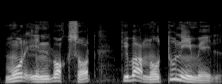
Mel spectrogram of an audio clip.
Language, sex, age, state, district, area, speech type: Assamese, male, 30-45, Assam, Kamrup Metropolitan, urban, read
